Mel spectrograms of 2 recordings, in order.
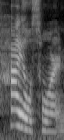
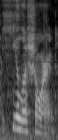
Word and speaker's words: Heilshorn: Krista, if you hear this, it's Heilshorn. It's not Heilshorn.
